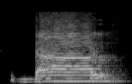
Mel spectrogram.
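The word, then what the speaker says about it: د: তো এই দালের উচ্চারণটা অনেক নরম হবে, এবং দালের উচ্চারণটা করার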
